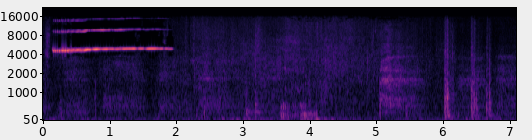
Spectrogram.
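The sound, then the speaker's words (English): A gate leading into a field, opened during a walk, squeals open with a loud, sustained high-pitched squeak lasting about two seconds, followed by softer creaks, rattles and a few sharp metallic clunks as it swings and settles. “I'm just going to open the gate here. Apologies, it's going to squeak, I think.”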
